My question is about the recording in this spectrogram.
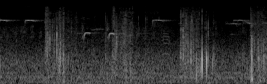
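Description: Footsteps fall on wet slate along a forest path in the Kammerwald: a few soft, faint crunching steps, sparse and uneven, over quiet background.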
